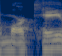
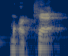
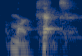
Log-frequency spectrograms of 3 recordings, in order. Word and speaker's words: Marquet: them is called the marquet leadership ladder this was developed by david marquet marquette the way it's pronounced sorry about that not marque marquette turn the ship around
